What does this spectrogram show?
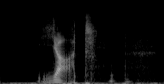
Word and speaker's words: yacht: So that brings us to the last sound, which is not a sound, the silent CH. And the only example is yacht.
